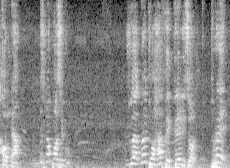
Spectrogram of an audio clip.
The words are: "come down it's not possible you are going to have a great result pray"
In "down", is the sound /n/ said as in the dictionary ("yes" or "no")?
no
